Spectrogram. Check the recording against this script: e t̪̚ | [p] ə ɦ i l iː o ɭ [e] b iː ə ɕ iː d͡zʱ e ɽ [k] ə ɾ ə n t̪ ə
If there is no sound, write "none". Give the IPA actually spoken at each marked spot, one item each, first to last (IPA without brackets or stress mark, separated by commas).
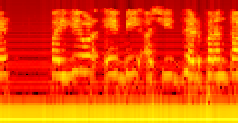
p, e, p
